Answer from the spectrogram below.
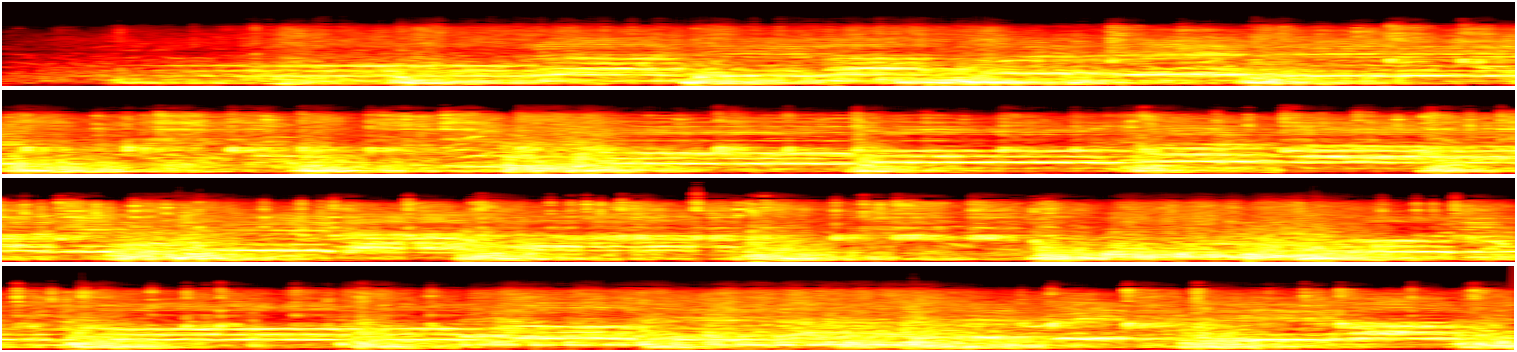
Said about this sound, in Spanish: Cristo de la Buena Muerte accediendo a la plaza de los Jardinillos, mientras que el cuerpo de la Legión pues interpreta sus cantos y hace sus maniobras para deleite del público que se congrega aquí en la parte final de Doctor Eduardo Arroyo.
